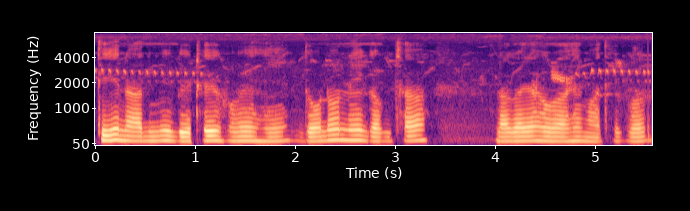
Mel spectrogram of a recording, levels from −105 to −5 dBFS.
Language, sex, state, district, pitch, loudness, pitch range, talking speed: Hindi, male, West Bengal, Alipurduar, 120 Hz, -16 LUFS, 115-130 Hz, 140 wpm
